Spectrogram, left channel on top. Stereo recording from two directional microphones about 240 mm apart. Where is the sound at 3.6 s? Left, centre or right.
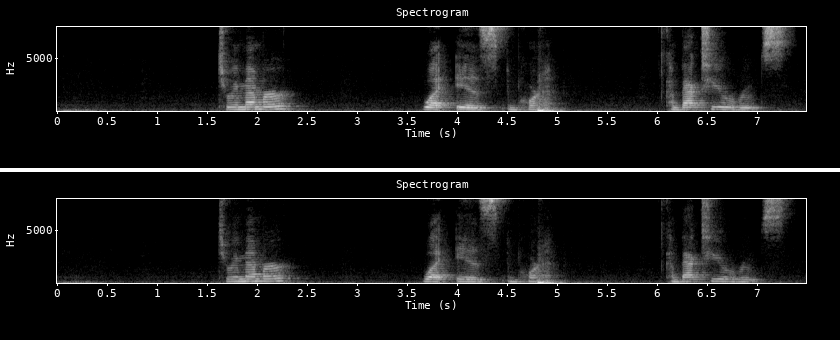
Centre.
